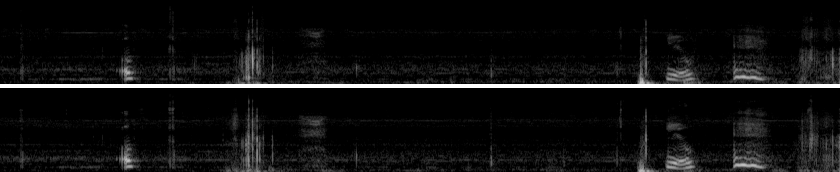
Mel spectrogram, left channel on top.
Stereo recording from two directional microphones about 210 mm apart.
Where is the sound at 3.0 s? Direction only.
35° right (ahead or behind).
